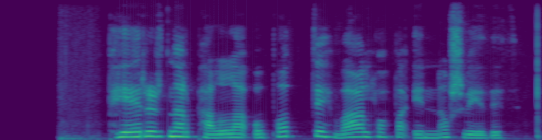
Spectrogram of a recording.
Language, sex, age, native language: Icelandic, female, 40-49, Icelandic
